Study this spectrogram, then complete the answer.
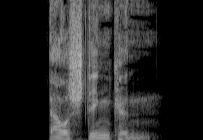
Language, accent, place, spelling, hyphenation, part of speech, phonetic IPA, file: German, Germany, Berlin, erstinken, er‧stin‧ken, verb, [ɛɐ̯ˈʃtɪŋkn̩], De-erstinken.ogg
- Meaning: to become stinky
